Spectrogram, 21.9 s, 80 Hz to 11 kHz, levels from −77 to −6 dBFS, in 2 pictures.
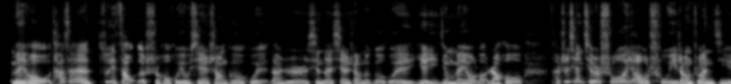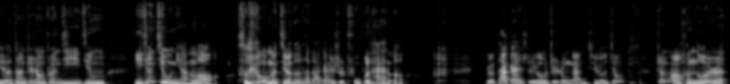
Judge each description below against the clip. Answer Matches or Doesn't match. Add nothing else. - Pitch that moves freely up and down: Doesn't match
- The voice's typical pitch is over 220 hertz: Matches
